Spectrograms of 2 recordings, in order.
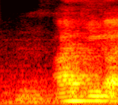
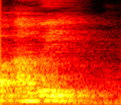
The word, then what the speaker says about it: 악의: 있거나 악한 생각 아 이제가 발음을 잘해야 되겠는데요 악의 아기가 아니고 악의 그럼 부끄러운 겁니다 또 이것이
